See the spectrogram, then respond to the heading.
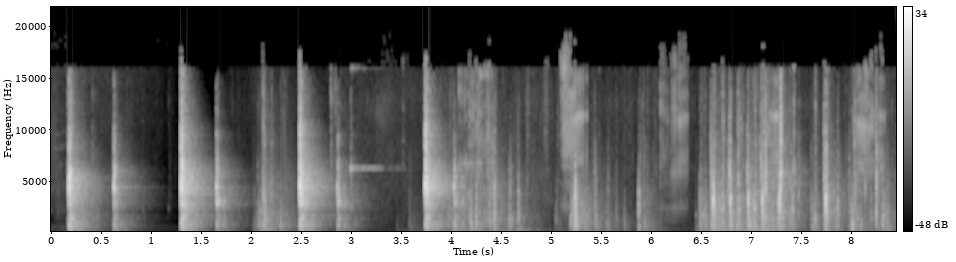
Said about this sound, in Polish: To były dźwięki młotka. Trzeba było wyprostować jedno z ramion, które przytrzymuje w spodnich zderzaka.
